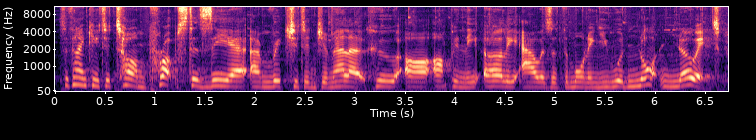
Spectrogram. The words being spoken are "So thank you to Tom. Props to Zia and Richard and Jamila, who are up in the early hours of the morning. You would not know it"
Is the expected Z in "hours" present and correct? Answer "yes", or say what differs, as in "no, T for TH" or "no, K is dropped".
yes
